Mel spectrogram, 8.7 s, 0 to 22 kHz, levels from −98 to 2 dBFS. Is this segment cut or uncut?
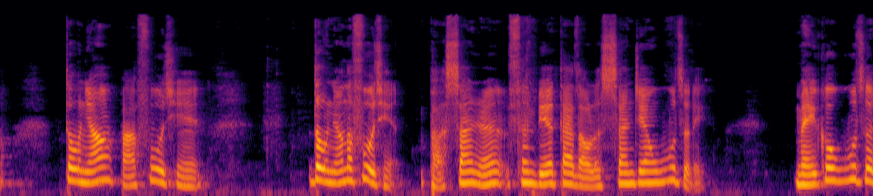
uncut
